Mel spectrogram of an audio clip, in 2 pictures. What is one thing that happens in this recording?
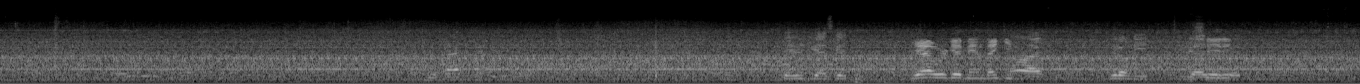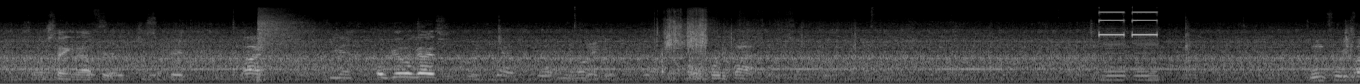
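A steady engine idles close by.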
